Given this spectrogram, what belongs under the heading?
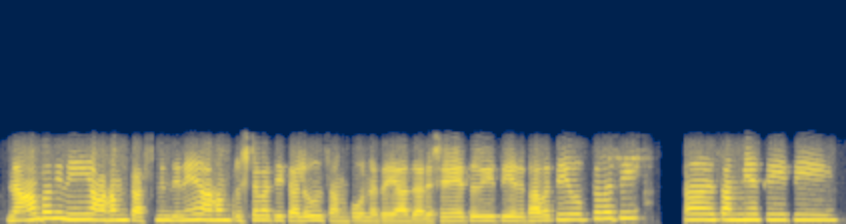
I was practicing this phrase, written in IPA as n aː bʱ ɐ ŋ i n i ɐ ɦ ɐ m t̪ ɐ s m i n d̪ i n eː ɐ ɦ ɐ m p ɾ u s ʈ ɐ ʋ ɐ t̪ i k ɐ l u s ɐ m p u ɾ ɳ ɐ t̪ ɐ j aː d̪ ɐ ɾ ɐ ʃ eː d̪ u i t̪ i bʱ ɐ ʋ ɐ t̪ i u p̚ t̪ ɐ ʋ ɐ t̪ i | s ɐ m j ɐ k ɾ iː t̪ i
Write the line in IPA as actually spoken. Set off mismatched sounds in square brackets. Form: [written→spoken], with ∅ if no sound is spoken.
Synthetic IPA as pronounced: n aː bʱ ɐ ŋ i n i ɐ ɦ ɐ m t̪ ɐ s m i n d̪ i n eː ɐ ɦ ɐ m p ɾ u [s→ʂ] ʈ ɐ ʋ ɐ t̪ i k ɐ l u s ɐ m p [u→uː] ɾ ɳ ɐ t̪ ɐ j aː d̪ ɐ ɾ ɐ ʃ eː [d̪→t̪] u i t̪ i bʱ ɐ ʋ ɐ t̪ i u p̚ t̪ ɐ ʋ ɐ t̪ i | s ɐ m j ɐ k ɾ iː t̪ i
